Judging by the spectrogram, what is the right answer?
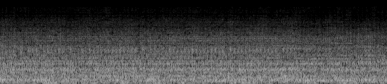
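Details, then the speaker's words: Old Yamaha golf cart, not run for about a year, cold: steady low drone with an uneven lumpy beat, engine kicking in and out, surging, occasional misses at idle. Owner thinks it needs warming and a tune-up. "So I can hear the engine kind of kicking in kicking out here and there."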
